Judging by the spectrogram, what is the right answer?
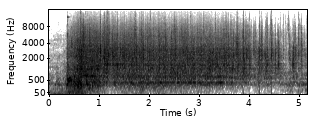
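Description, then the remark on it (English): Bentonite, a super absorbent clay, is dumped from a bentonite trailer down a gas well to plug it and hits the water at the bottom: starting abruptly as a loud, steady, hissing rush with a faint rattle and a thin underlying hum, sustained for several seconds with no voices. “Listen for the bentonite to hit the water at the bottom and we'll dump more.”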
